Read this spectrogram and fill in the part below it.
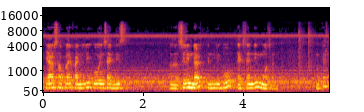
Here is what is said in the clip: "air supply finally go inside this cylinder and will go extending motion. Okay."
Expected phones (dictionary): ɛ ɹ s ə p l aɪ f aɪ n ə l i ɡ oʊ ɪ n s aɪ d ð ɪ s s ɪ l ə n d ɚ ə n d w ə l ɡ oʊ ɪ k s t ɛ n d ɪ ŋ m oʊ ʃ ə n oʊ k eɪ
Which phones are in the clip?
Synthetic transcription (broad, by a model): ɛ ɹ s ə p l aɪ f aɪ n ə l i ɡ oʊ ɪ n s aɪ d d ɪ s s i l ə n d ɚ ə n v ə ɡ oʊ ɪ k s t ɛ n d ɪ ŋ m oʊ s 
